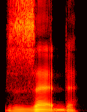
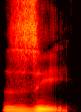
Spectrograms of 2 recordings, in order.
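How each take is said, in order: First: The letter name ends in an ed sound. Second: The letter name ends in an ee vowel. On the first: The speaker calls it wrong. "but it ain't Zed" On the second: The speaker calls it right. "this is pronounced Z. Just Z"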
